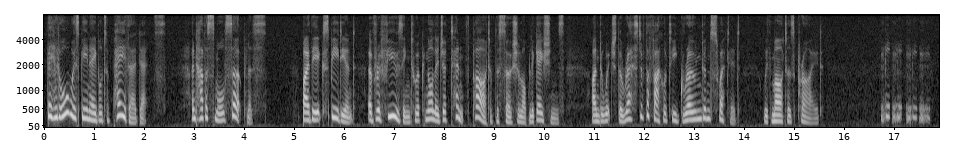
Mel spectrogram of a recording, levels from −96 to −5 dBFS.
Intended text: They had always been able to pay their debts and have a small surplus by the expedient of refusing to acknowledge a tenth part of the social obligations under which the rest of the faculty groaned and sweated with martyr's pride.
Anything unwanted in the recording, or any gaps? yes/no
yes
